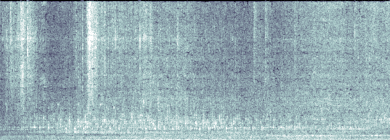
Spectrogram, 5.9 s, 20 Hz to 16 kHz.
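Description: Kubota GL46 tractor's diesel engine running under load. It revs up about a second in, holds there, then eases slightly near the end, as the tractor strains to pull free while caught on a tree on a slippery slope.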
